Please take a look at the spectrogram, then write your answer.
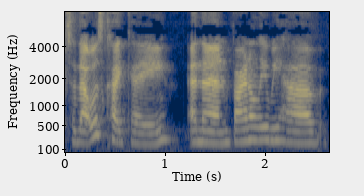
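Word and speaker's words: Kaikeyi: It says she's the only daughter of the kingdom of Kakaya. I found a video from the author, and I'm gonna hear her pronounce it. Okay, I was definitely pronouncing it wrong. She's pronouncing it Kaikaye.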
